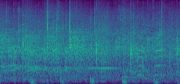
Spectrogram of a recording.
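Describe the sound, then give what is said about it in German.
Applause from an audience, a dense, steady patter of clapping that keeps going while voices talk over it. “Applaus für das.”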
